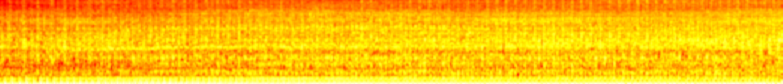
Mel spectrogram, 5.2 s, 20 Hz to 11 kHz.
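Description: BMW R1250 GS Rallye's 1254 cc boxer-twin engine running steadily at low revs as the motorcycle rolls slowly.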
